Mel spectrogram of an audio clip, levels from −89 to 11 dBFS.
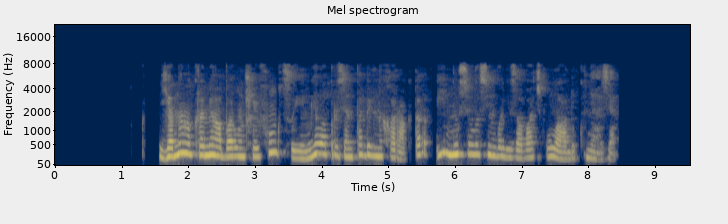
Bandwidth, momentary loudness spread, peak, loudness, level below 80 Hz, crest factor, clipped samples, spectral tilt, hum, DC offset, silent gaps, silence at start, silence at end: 8.2 kHz; 14 LU; -2 dBFS; -18 LUFS; -62 dBFS; 16 dB; under 0.1%; -6.5 dB/octave; none; under 0.1%; 5.67-5.71 s; 1.55 s; 1.15 s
